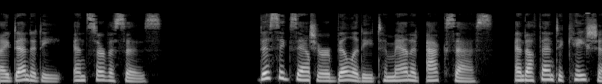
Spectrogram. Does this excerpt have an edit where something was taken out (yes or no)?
yes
